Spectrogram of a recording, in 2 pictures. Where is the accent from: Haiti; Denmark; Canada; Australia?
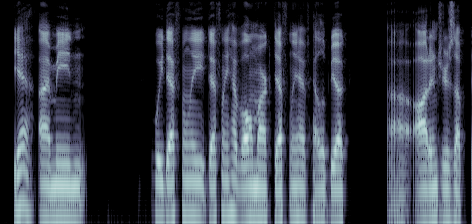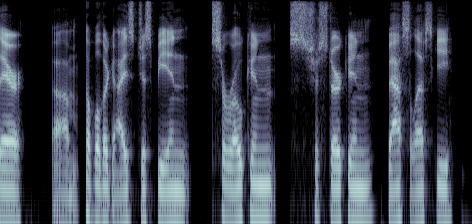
Canada; being Canadian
